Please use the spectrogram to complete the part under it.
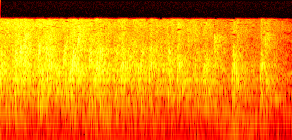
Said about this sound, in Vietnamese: Như vậy thì quý vị Phật tử cho một tràng pháo tay.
